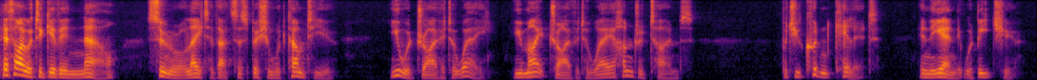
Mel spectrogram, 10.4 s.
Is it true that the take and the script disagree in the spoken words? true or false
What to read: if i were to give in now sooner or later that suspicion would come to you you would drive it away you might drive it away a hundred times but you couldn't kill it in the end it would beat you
false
